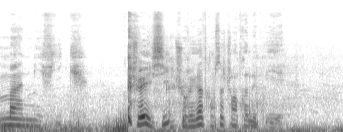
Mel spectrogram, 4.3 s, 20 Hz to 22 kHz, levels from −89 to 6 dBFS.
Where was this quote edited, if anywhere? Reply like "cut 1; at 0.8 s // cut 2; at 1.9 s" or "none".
cut 1; at 1.6 s

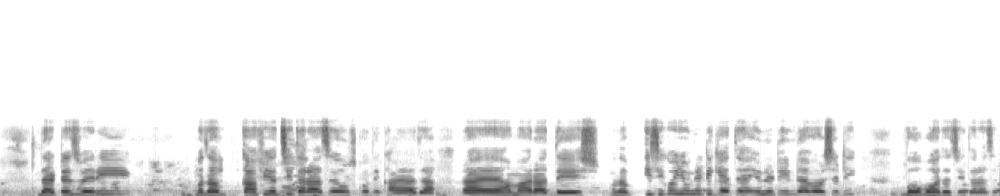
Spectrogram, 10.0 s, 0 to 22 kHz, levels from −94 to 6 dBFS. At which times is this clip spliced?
none

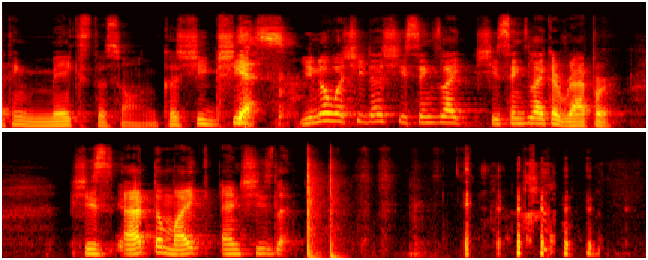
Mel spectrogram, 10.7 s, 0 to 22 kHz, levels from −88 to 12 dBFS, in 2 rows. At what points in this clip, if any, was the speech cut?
none

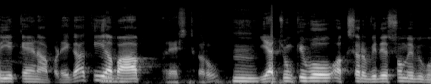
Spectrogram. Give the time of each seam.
none

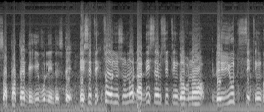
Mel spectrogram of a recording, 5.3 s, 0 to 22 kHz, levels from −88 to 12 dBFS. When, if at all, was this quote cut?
cut 1; at 1.5 s

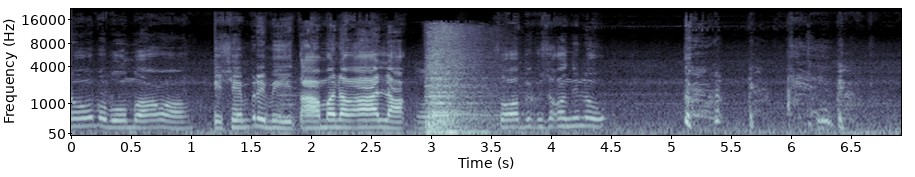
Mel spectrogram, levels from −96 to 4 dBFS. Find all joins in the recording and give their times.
cut 1; at 1.2 s

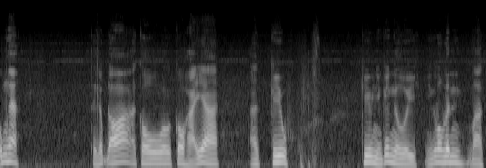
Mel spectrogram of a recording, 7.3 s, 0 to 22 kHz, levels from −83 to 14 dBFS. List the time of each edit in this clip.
none

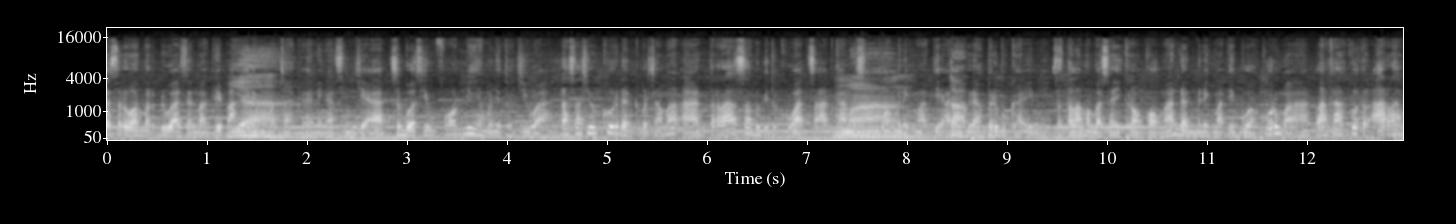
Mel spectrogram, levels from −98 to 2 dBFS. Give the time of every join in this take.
none

